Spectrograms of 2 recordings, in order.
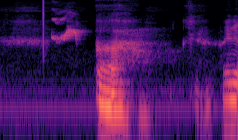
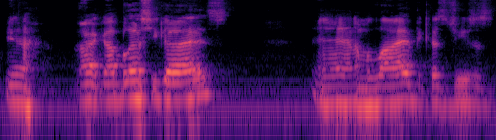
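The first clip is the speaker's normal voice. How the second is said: ordinary delivery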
